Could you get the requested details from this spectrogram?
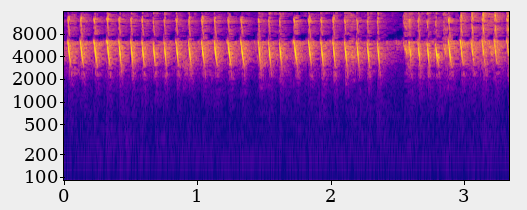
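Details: Common iora in 'bren rapet' song: a run of crisp, high chattering notes about eight per second, a brief dip, then the rapid series resumes.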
